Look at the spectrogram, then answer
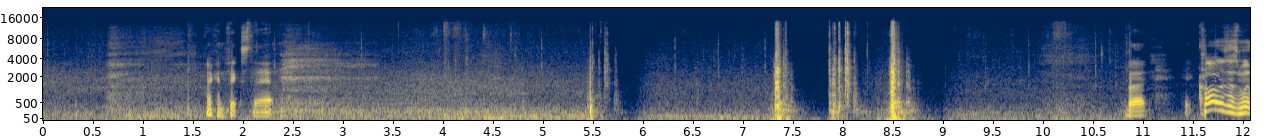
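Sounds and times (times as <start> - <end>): truck door slamming: 5.4 - 5.8, 7.3 - 8.8
door latch clicks: 7.2 - 8.8.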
